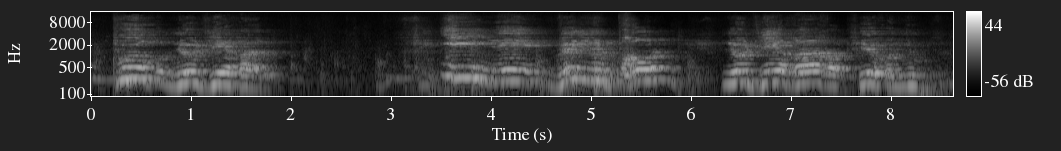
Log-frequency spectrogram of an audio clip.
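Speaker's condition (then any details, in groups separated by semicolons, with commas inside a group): Cerebral palsy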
